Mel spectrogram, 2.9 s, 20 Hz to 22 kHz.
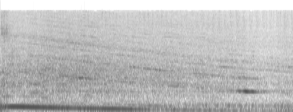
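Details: Golf 1 petrol engine revving up and settling with a rough, uneven pulse; head gasket blown between two cylinders.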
